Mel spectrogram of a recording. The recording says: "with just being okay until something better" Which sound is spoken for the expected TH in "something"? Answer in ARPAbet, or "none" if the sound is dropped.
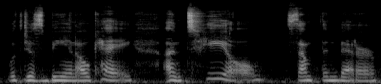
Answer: TH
